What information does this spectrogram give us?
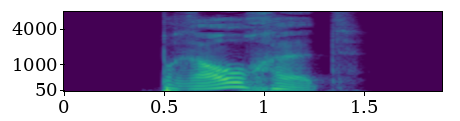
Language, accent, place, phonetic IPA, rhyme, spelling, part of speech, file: German, Germany, Berlin, [ˈbʁaʊ̯xət], -aʊ̯xət, brauchet, verb, De-brauchet.ogg
- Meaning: second-person plural subjunctive I of brauchen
